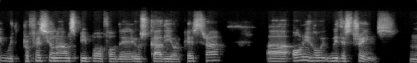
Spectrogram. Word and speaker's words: Euskadi: Is that how you pronounce it? Yeah, Euskadi, yeah.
